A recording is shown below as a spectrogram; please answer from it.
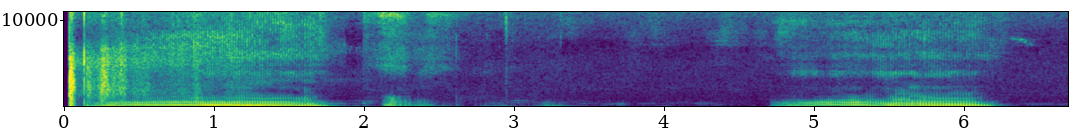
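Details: Two pug brothers resting on a bed snore loudly in long, low, rattling breaths separated by a quiet pause; Pug.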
